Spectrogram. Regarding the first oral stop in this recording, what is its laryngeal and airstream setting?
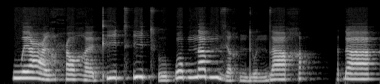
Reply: ejective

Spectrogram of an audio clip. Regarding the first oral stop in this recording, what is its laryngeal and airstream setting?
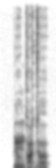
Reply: plain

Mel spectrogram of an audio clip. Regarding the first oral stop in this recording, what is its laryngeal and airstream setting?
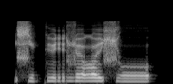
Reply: plain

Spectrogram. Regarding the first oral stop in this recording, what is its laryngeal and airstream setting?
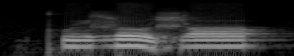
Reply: aspirated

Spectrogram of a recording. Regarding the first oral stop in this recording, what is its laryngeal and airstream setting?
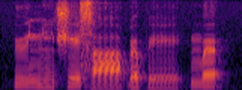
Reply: implosive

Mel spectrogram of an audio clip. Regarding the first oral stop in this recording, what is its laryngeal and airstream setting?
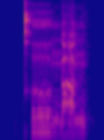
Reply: aspirated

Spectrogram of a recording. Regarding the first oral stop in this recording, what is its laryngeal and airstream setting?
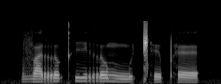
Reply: aspirated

